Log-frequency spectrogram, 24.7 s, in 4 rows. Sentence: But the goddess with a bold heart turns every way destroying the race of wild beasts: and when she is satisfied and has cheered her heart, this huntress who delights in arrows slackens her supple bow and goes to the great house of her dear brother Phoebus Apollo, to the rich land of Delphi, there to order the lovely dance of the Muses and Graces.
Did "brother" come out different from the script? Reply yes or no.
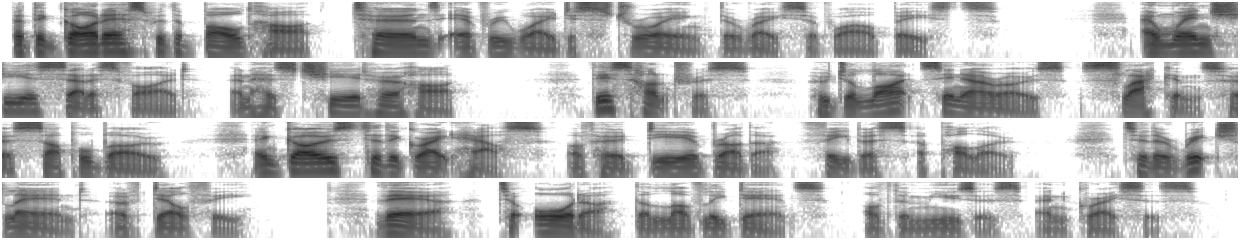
no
